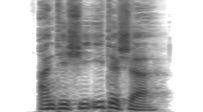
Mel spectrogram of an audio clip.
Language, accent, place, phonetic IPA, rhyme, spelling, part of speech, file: German, Germany, Berlin, [ˌantiʃiˈʔiːtɪʃɐ], -iːtɪʃɐ, antischiitischer, adjective, De-antischiitischer.ogg
- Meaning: inflection of antischiitisch: 1. strong/mixed nominative masculine singular 2. strong genitive/dative feminine singular 3. strong genitive plural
